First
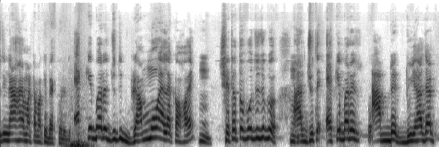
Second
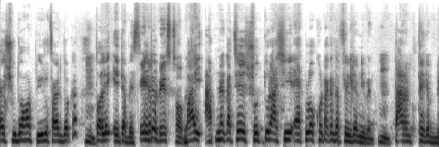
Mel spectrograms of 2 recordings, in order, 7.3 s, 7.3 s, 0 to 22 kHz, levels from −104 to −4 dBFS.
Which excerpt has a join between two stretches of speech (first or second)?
first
